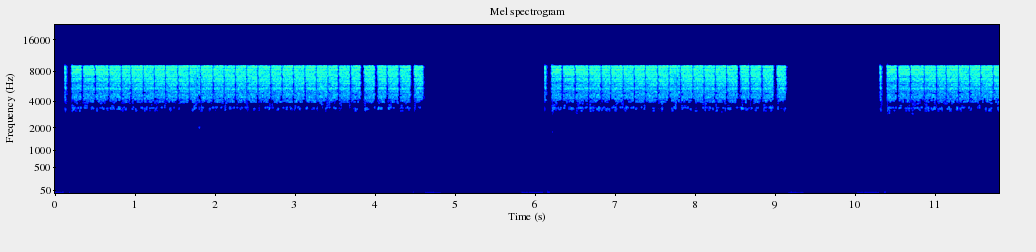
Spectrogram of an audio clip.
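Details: A Spotted meadow katydid, recorded by the National Institute of Biological Resources in 2020, gives a steady, hissing, high-pitched buzz in long bursts of three to four and a half seconds with short silent breaks between them, in a clean recording.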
